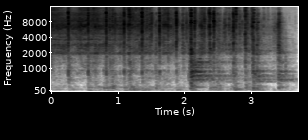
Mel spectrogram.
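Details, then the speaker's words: Shimano 11-speed MTB drivetrain with XTR SL-M9100 shifter, bike on stand, after initial rear derailleur indexing and B-screw adjustment: crisp single clicks about three per second as chain steps cog to cog, no grinding or chatter; smooth, normal shifting. "I don't know guys that's looking pretty good for now and this is just an initial adjustment basically that's what we're looking for we're looking for smooth shifts"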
